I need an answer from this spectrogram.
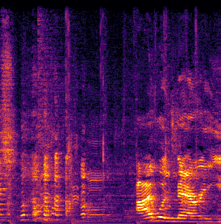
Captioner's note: ladies laughing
